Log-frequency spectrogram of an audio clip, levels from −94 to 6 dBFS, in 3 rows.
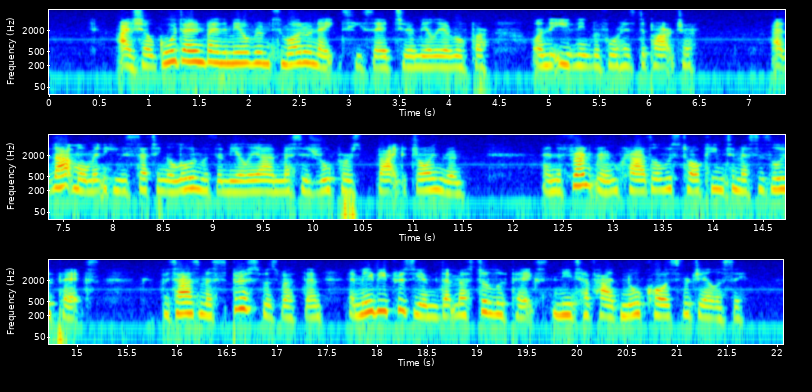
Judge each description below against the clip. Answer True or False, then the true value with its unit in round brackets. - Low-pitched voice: False (210 Hz)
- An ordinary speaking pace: True (185 wpm)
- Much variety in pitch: False (3.0 semitones)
